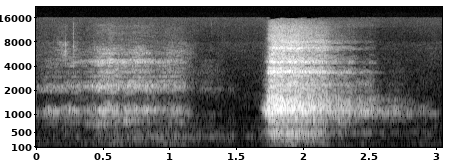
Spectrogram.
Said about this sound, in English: Last one. Inhale to four. One, two, three, four. Hold for four. Two, three, four. Exhale to four. Empty to four. And now inhale deeply. And exhale. And again, one more time.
